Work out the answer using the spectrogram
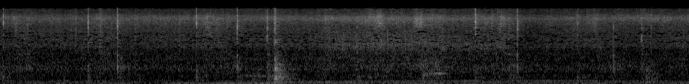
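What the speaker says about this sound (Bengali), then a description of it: "নেড়ে দেবো।" Pumpkin and bori fry in a pan with a soft, steady sizzle, punctuated by irregular spatula scrapes and taps as they are stirred, fairly quiet and close, without speech.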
